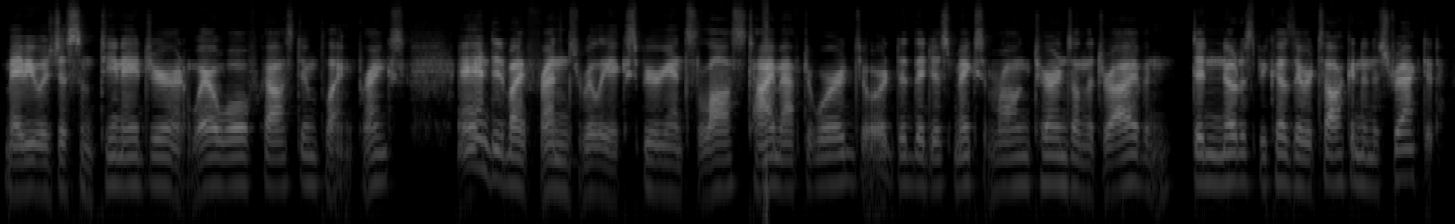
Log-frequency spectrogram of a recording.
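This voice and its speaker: A man voicing a male witness who recounts his friends' strange encounter in a measured, puzzled and skeptical way. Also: fairly low pitch, fairly even intonation, bright, forceful tone, clear, resonant tone, poor audio. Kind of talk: first-person reading of a witness account.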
